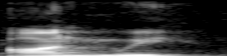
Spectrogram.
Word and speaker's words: ennui: they're in is called I'm gonna try and pronounce this right, Ennui.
